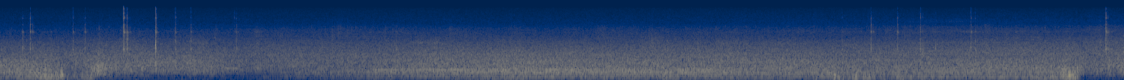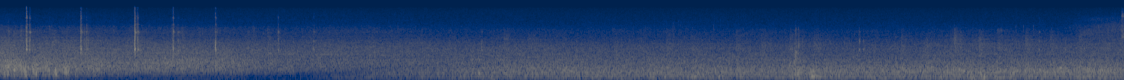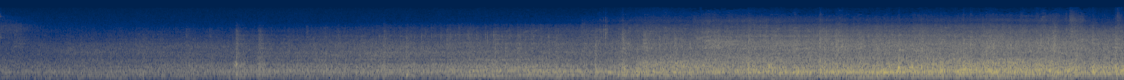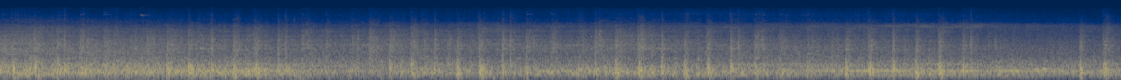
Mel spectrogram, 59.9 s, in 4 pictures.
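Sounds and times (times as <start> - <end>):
electric train passing: 0.0 - 59.9
wheels clattering over rail joints: 8.7 - 19.3, 23.8 - 29.6, 31.6 - 58.4.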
